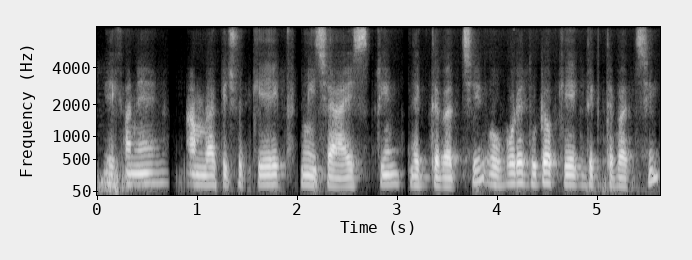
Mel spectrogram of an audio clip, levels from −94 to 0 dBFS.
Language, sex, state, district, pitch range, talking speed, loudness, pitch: Bengali, male, Odisha, Nuapada, 120-135 Hz, 140 wpm, -17 LUFS, 125 Hz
